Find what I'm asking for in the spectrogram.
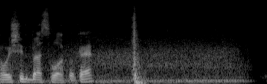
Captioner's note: door bangs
